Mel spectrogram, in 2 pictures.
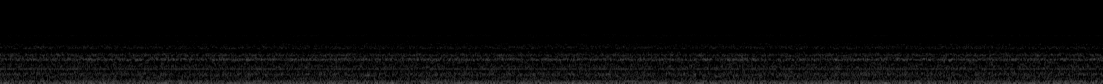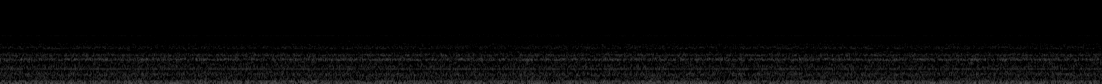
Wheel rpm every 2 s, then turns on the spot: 0, 0, 0, 0, 0, 0, 0, 0, 0, 0, 0.
none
